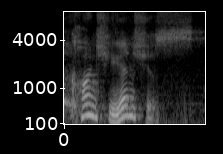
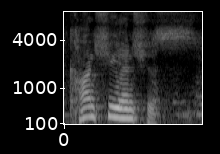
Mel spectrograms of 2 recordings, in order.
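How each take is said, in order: First: Slow, relished conscientious; savoring the word. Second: Slow conscientious, every syllable laid out; slow, deliberate word. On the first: Preacher savoring a word he loved as a child, slowly. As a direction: draw out conscientious, enjoying each syllable. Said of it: "such a neat word". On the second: Preacher stating the word before defining it, slowly. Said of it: "Here's a conscientious". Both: Shown as a demonstration.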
